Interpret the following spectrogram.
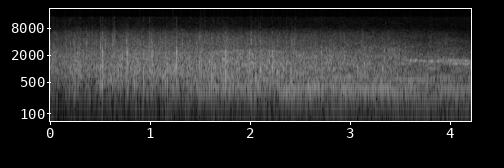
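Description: Audience applauding in a theatre after a piece ends: a dense patter of many hands clapping that eases off toward the end.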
